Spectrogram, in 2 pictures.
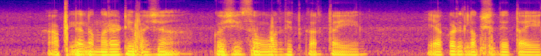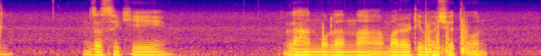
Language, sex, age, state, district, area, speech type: Marathi, male, 30-45, Maharashtra, Amravati, urban, spontaneous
